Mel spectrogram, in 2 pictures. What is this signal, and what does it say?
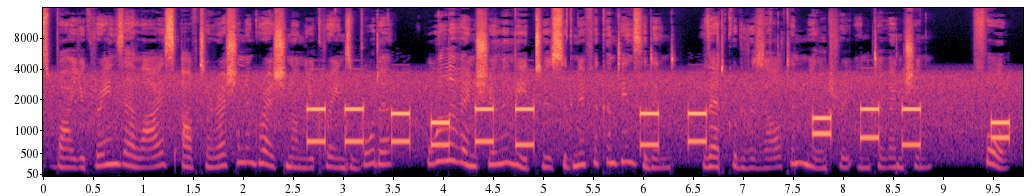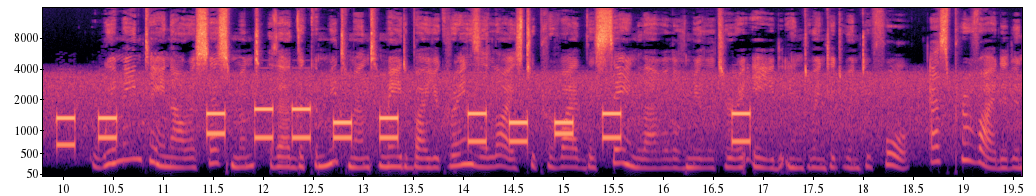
DTMF, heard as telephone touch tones, dialled by hand, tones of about 180 ms, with speech in English. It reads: BB61BA 36 0CA 728 #CC78 64*9 6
